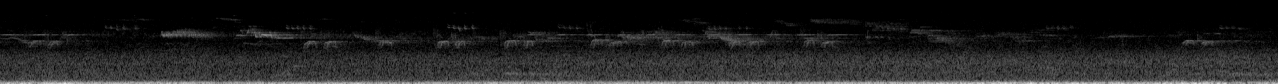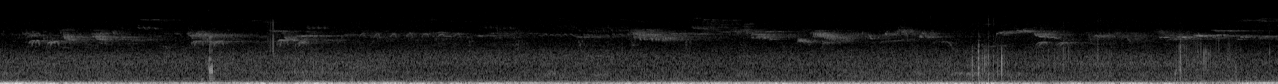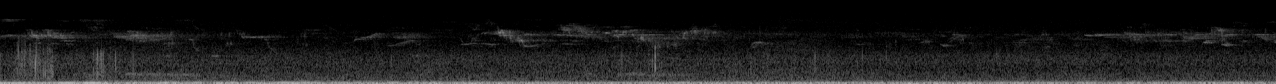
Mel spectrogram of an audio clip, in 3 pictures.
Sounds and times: vivid birds in the trees and bushes 0.0 - 38.3
steps on the stony passway 14.7 - 16.0
steps on the stony passway 21.0 - 27.7
steps on the stony passway 31.7 - 35.2

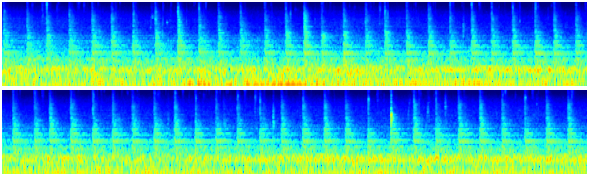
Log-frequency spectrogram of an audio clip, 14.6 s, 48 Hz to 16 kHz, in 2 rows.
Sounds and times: wind on water 0.0 - 8.8
fountain with one water stream 0.0 - 14.6

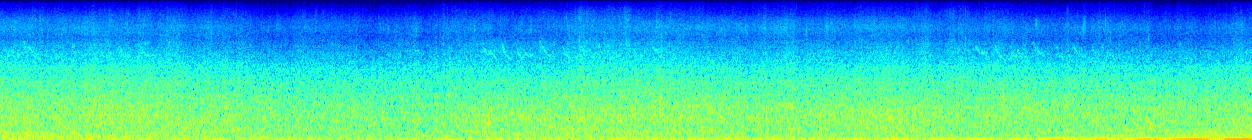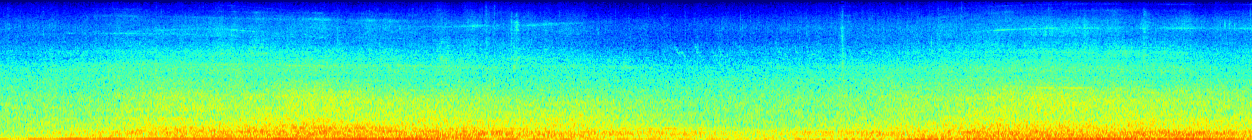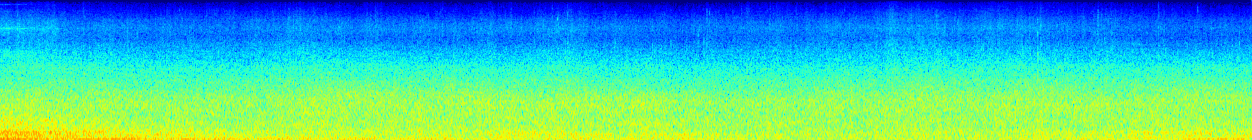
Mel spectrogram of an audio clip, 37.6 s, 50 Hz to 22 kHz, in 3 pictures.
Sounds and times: waves 0.0 - 37.5

